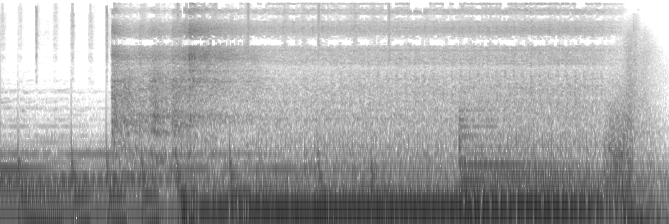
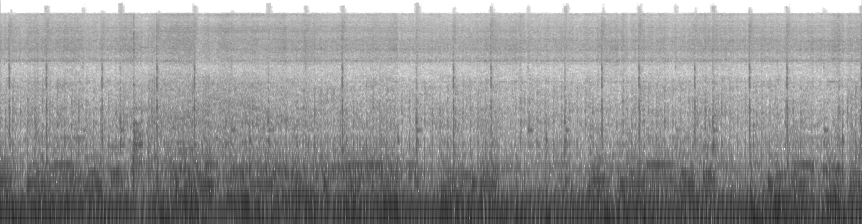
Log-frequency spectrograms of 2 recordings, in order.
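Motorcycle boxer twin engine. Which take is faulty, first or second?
second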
